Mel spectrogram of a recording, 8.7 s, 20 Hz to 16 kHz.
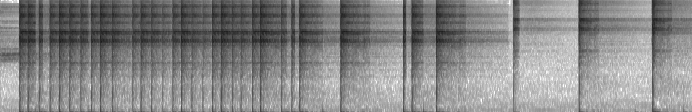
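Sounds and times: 
percussion kit: 0:00.2 - 0:06.6.

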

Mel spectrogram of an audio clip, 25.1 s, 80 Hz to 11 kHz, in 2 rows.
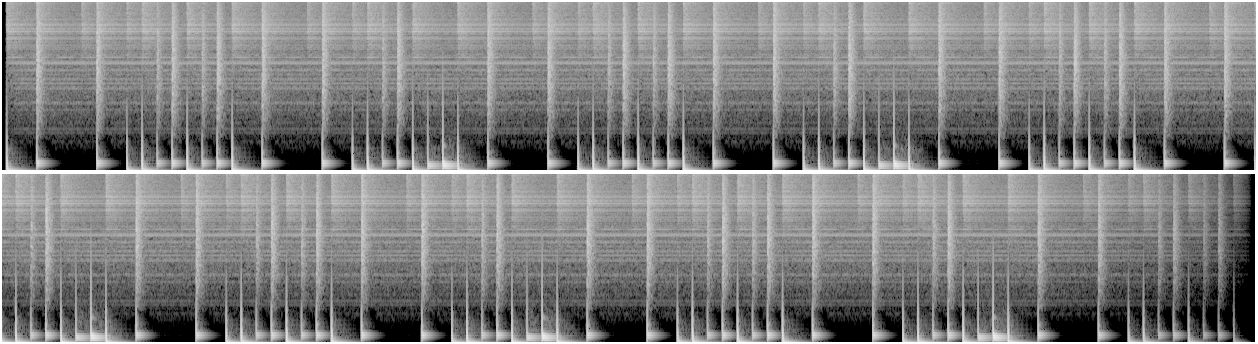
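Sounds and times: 
Roland TR-808 drum machine beat: 0:00.0 - 0:25.0.

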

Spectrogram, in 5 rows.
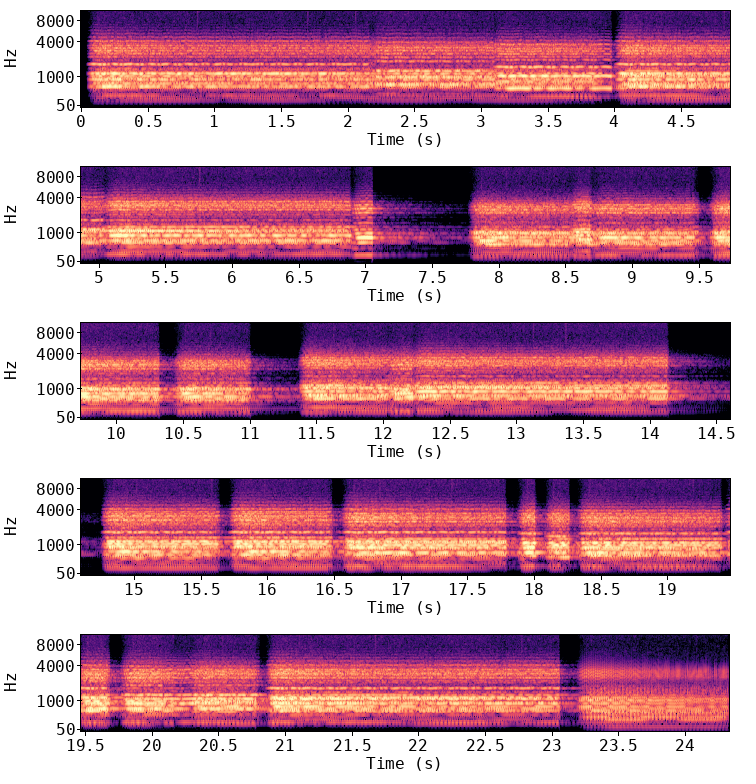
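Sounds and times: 
Roland VP-330 synthesizer choir: 0:00.0 - 0:24.3.

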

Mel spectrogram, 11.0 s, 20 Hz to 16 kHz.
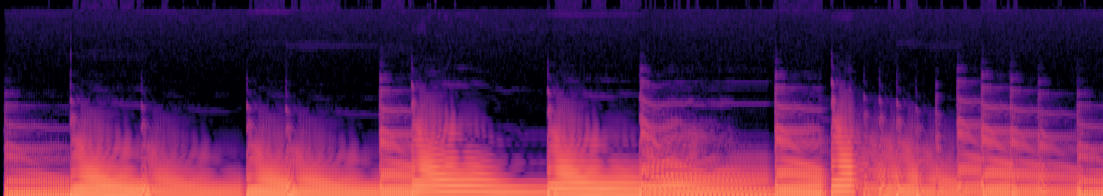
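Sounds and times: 
warm fretless bass: 0:00.0 - 0:11.0.

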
